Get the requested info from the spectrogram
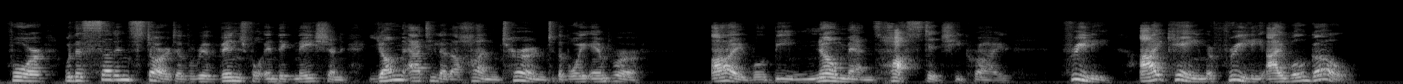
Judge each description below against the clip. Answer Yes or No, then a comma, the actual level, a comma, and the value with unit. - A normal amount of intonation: No, wide, 6.1 semitones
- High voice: No, medium, 145 Hz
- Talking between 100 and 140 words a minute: Yes, slow, 135 wpm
